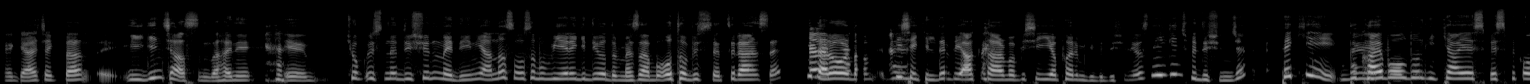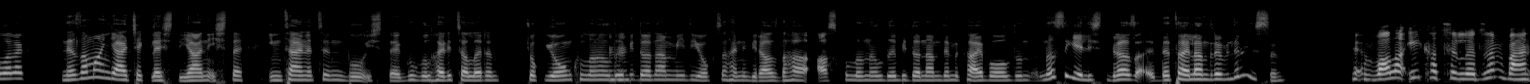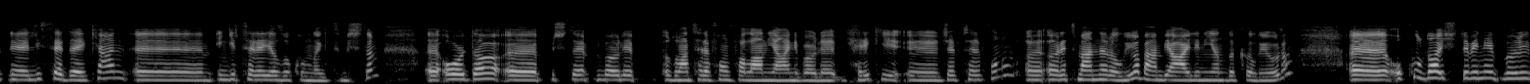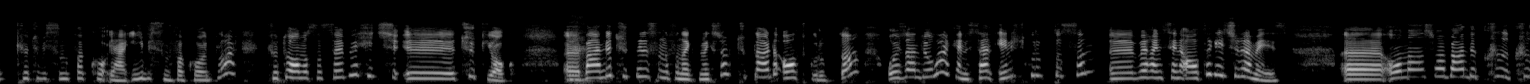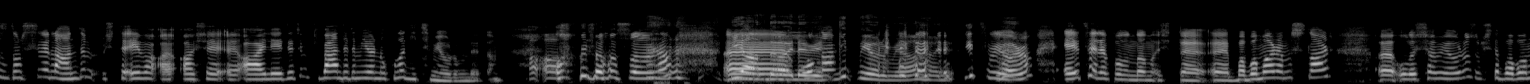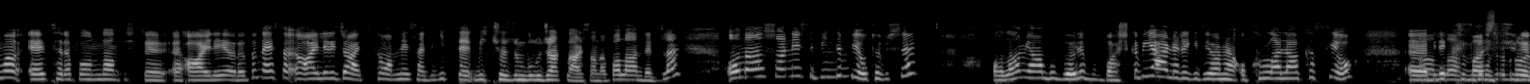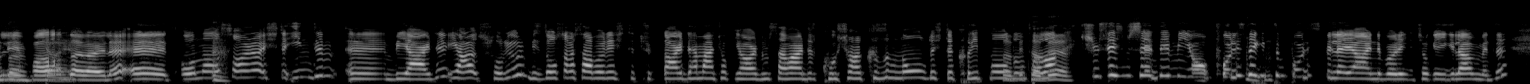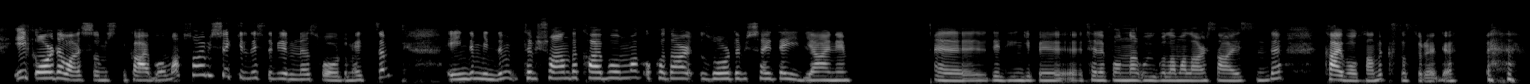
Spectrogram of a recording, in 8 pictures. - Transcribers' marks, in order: tapping; chuckle; other background noise; chuckle; chuckle; chuckle; chuckle; laughing while speaking: "Ondan"; baby crying; chuckle; laughing while speaking: "Evet"; tsk; chuckle; chuckle; tsk; chuckle
- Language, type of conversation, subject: Turkish, podcast, Bir yolculukta kaybolduğun bir anı anlatır mısın?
